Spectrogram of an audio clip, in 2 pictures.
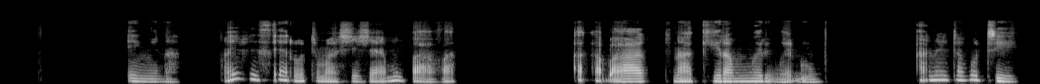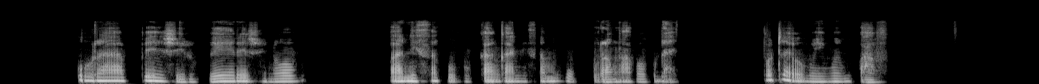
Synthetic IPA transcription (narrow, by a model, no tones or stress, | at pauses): iŋina | ma̰iʐisijarokutimaʃiʒaḛmuɡʱa̰va | akʰaɓa | nakʰiɾamumweɾimwe̞̰ɗumu | ano̞itakutʰi | uɾape̞ʐirwe̞ɾe̞ʐino̞ | kwa̰nisakukuka̰ŋɡanisamukuɡ̚ʱṵɾamwa̰kokuɗaːji | potajwo̰mweimwe̞muɡʱwaːvʱa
